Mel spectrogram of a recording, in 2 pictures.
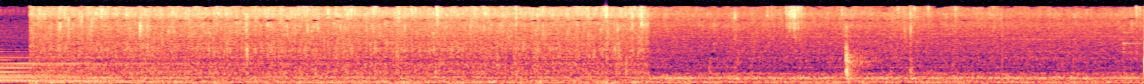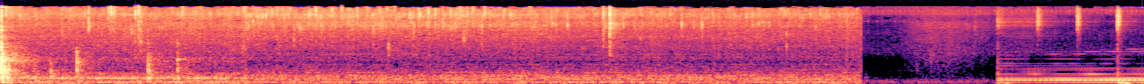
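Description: Kitchen sounds of rice being served: a low, steady sizzling hiss, with a few sharp clicks of a plastic rice paddle against a ceramic bowl, the loudest about eight and a half seconds in.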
